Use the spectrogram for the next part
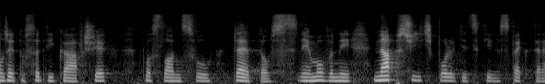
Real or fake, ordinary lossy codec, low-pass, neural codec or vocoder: fake; MP3, 96 kbps; 10.8 kHz; codec, 16 kHz in and 24 kHz out, 0.6 kbps, FocalCodec, streaming, 4096 codes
